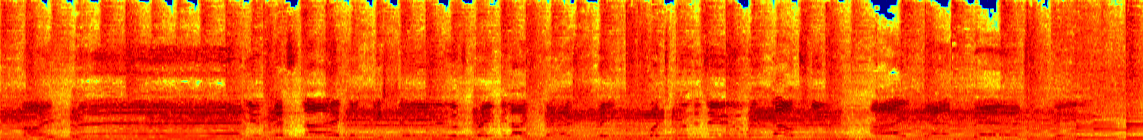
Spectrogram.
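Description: A song playing: a singer's voice over guitar, with a steady beat.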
